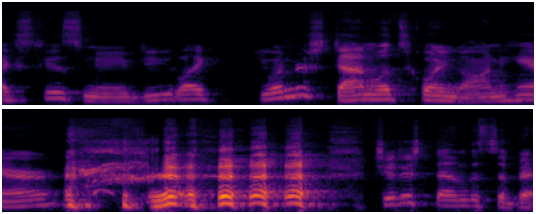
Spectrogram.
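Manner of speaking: exaggerated, high-pitched put-on effeminate voice. Retelling what he said to people around him, in a really effeminate voice. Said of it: "really effeminate".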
